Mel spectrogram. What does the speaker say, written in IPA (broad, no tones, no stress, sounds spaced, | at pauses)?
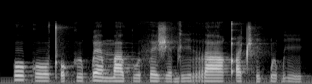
o k oː tʼ o k ɯ ɓ ɛ m a tʷ i θ e ʒ e d iː r aː qʼ i t͡ʃʼ i k͡p ɯ ɓ iː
